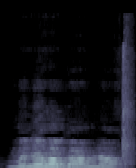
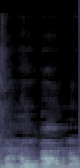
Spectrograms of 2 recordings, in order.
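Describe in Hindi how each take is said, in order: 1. पहला भाग 'manah' की तरह बोला जाता है। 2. पहला भाग 'mano' की तरह बोला जाता है। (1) "सही शब्द क्या होगा? मनः कामना।" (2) "हम क्या बोलते हैं? मनोकामना। और मनोकामना शब्द क्या है? गलत है।"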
